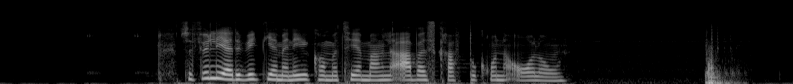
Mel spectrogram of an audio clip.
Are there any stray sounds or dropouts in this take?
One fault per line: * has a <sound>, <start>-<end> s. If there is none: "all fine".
* has a thud, 7.0-7.5 s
